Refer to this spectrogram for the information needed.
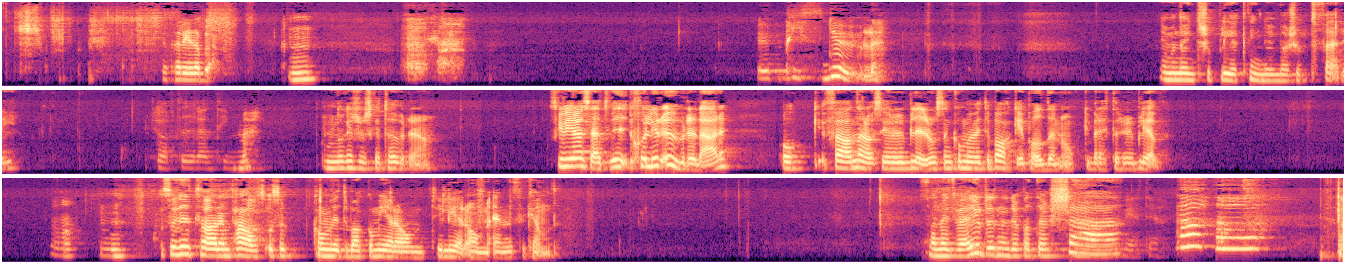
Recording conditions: poor sound quality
